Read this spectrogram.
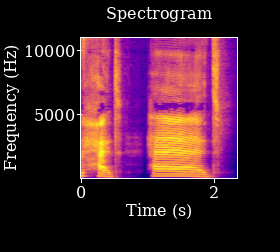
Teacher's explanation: It gets pronounced as A. So basically like a long, loose, relaxed and chilled out E. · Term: A mit Umlaut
